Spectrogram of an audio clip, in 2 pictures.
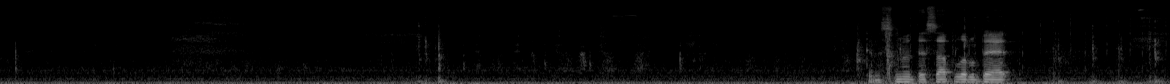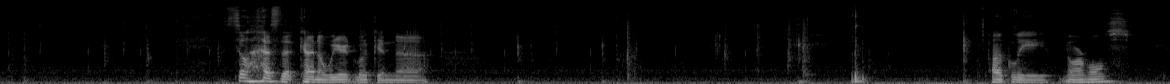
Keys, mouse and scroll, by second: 4.6-9.2 shift+drag, 9.2 ctrl+middle click, 9.6 z, 10.1-13.0 ctrl+middle drag, 13.6 middle click, 14.6 middle click, 15.9 ctrl+middle click, 16.8 z, 17.3 middle click, 17.7 z, 18.1-19.6 middle drag, 19.6 KP_1, 21.3 Tab, 21.6-23.4 scroll down 3.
